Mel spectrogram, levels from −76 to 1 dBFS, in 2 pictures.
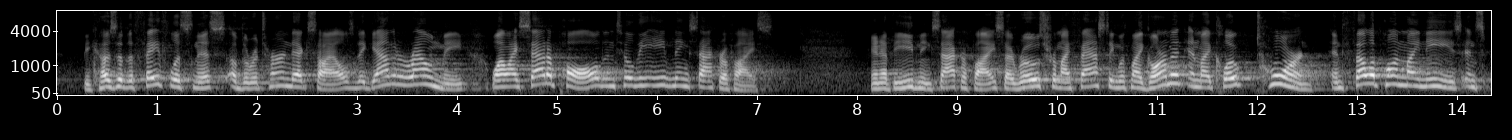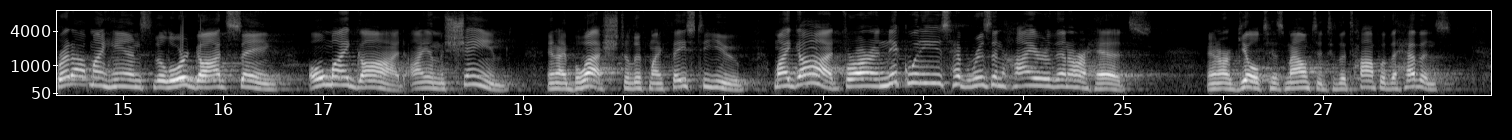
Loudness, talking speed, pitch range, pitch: -17 LUFS, 190 wpm, 165-235 Hz, 200 Hz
